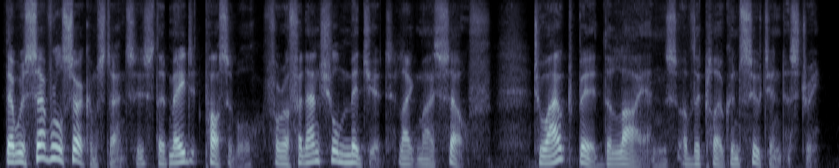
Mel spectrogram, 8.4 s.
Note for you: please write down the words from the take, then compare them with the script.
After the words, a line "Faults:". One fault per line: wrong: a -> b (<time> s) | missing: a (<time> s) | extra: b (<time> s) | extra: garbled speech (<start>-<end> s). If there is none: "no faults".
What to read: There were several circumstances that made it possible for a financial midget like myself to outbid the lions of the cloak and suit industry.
There were several circumstances that made it possible for a financial midget like myself to outbid the lions of the cloak and suit industry.
Faults:
no faults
